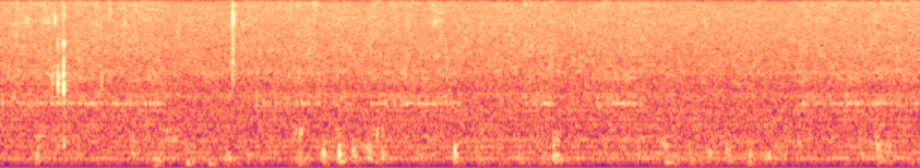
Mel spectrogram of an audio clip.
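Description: Quiet room tone with a faint steady hum, broken by scattered small clicks and taps as fingers handle a glued false-eyelash strip.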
